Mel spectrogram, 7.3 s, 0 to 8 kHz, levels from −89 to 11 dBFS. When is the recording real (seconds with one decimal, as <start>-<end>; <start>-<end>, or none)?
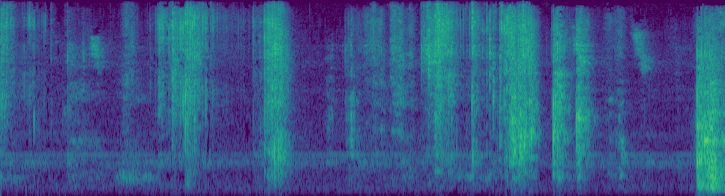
0.0-2.2; 5.4-7.3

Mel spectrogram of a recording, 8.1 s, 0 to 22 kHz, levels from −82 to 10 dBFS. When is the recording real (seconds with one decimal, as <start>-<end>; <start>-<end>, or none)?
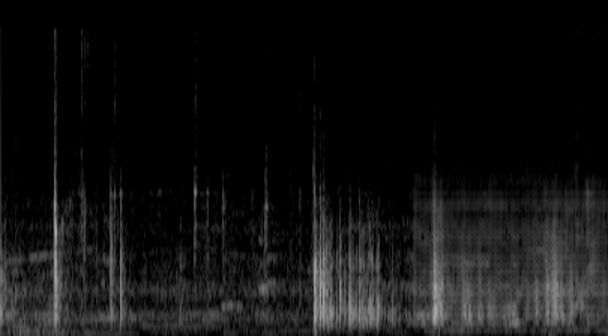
0.0-5.5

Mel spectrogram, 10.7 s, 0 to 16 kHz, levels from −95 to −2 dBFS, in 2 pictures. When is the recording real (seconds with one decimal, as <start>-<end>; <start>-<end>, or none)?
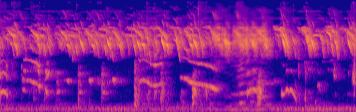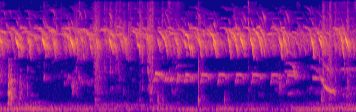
0.0-3.2; 4.1-10.7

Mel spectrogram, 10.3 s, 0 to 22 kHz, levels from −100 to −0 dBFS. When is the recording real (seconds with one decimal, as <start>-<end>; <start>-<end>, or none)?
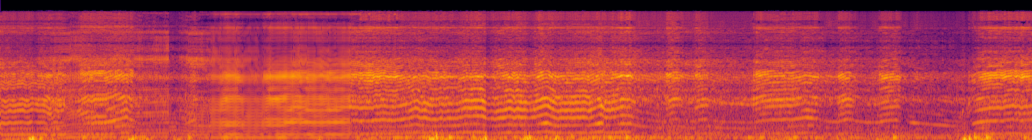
0.0-2.1; 3.5-10.3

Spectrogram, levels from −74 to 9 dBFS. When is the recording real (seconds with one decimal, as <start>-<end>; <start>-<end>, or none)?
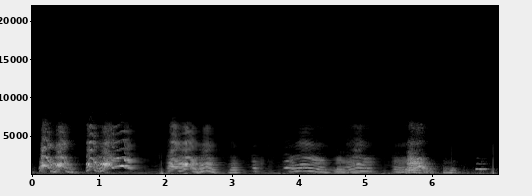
0.0-1.4; 5.6-7.0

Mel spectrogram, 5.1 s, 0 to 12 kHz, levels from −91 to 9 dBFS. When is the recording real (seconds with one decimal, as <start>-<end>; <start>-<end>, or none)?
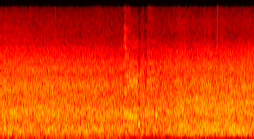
0.5-2.6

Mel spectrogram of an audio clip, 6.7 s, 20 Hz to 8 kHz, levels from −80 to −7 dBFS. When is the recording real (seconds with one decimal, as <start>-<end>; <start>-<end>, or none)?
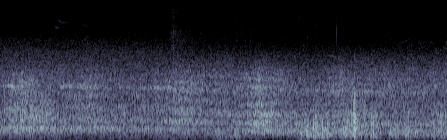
4.4-6.7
